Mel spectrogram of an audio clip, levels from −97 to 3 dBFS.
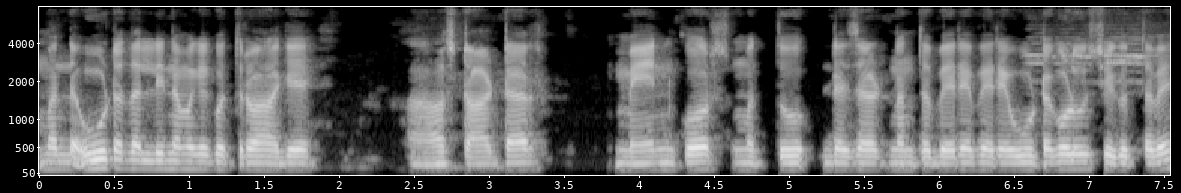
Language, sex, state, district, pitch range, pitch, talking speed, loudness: Kannada, male, Karnataka, Belgaum, 115-130 Hz, 120 Hz, 135 wpm, -15 LUFS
